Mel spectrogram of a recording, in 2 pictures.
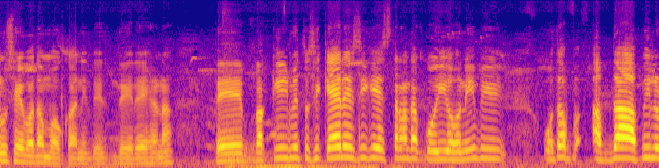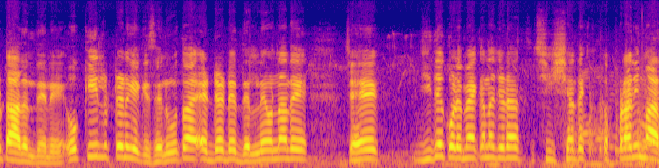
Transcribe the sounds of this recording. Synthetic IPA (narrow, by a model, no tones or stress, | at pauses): ũːseːʋãːd̪aːmɔːka̰ːnĩːd̪eːɾeːɦɛːnaː | t̪eːbaːkiːd͡ʒmɛ̃ːt̪ʊsĩːkɛːɾeːs̬iːkɪɪst̪əɾãːd̪aːkoːiːooːnĩːbi | oːt̪ãːəp̚d̪aːpiːlʊʈaːd̪ɪ̃nd̪eːneːʔoːkiːlʊʈːəɳɡeːkɪseːnũːoːt̪ãːɛɖeɖeːd̪ɪlneːʊnãːd̪eː | t͡ʃəːeː | d͡ʒɪd̪eːkoːɽeːmɛ̃ːkɛːnaːd͡ʒeːɽaːʃiːʃãːt̪eːkəpɽaːniːmaːɾ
